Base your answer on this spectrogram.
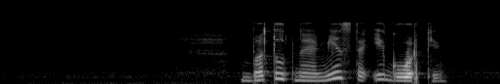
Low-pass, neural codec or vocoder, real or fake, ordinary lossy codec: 7.2 kHz; codec, 16 kHz in and 24 kHz out, 2.2 kbps, FireRedTTS-2 codec; fake; none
